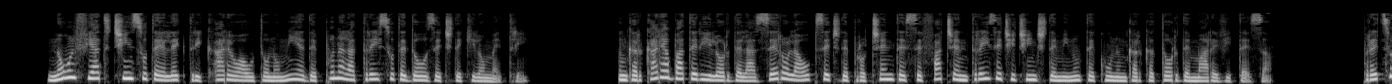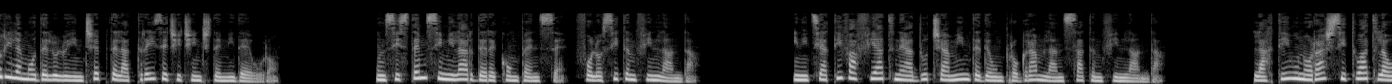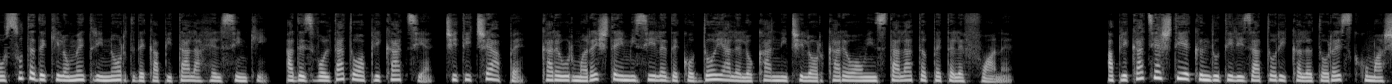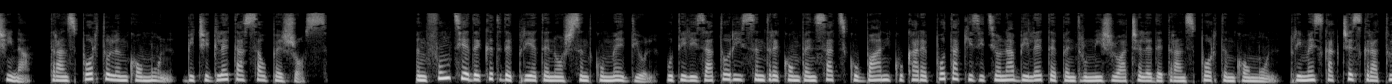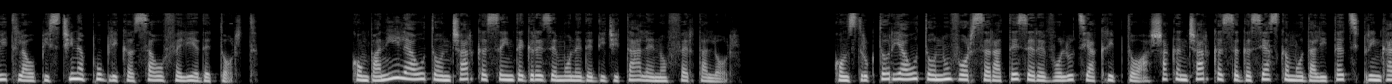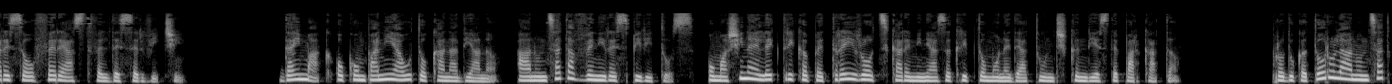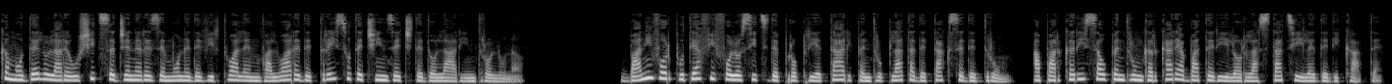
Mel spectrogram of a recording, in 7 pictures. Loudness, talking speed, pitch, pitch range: -19 LUFS, 145 wpm, 195 Hz, 175-220 Hz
